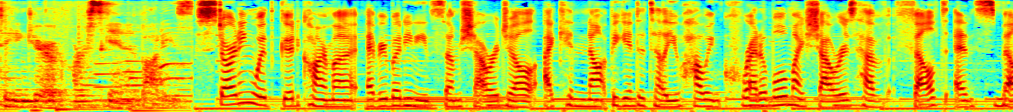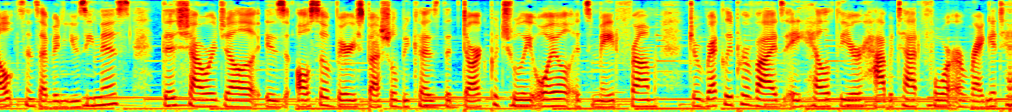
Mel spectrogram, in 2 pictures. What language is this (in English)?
English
